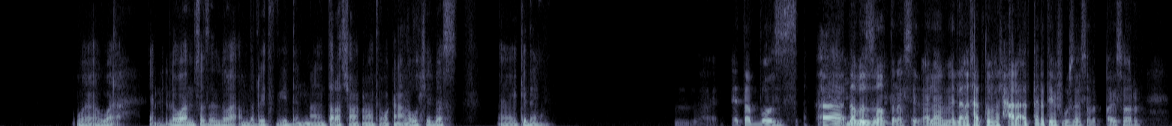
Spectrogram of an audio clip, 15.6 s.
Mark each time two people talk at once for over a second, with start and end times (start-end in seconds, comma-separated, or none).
none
